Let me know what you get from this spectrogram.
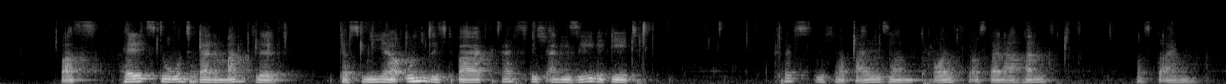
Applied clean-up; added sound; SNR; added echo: neural separator model SepFormer DNS4.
